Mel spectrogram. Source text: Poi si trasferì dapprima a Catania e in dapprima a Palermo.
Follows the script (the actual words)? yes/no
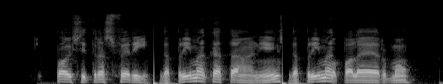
yes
